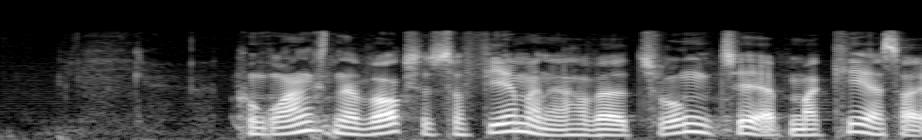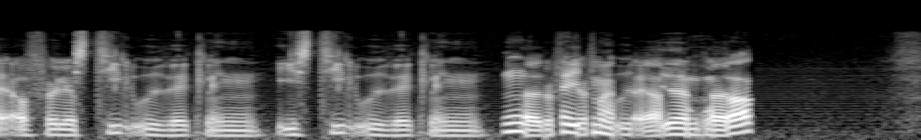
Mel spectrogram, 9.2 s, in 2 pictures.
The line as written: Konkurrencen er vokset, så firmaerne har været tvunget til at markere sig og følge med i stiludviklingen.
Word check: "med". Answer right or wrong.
wrong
